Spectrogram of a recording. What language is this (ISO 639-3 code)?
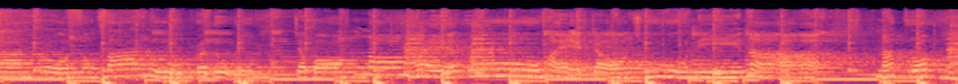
tha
